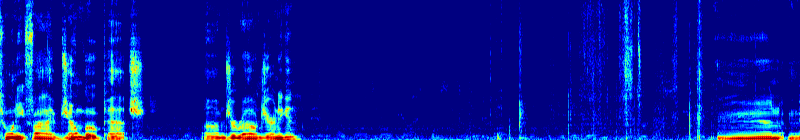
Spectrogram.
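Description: Trading cards slide and shuffle between fingers.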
